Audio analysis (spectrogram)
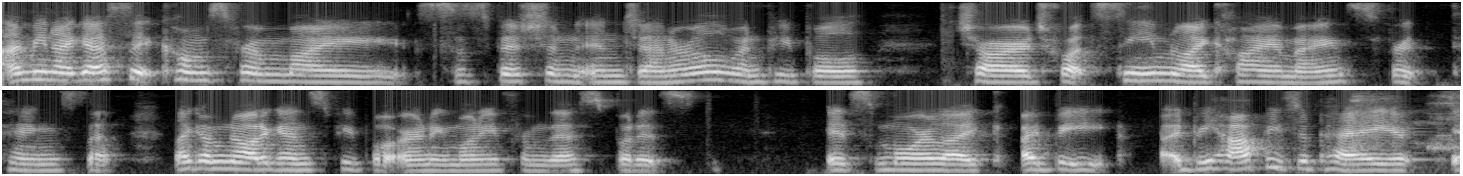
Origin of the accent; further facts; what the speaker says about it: Ireland; I'm from Ireland, so.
